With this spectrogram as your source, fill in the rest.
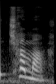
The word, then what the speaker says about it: क्षमा: देखिए, अगर ये स्टार्टिंग में आता है तो ये हमेशा छ का उच्चारण होगा इससे, ठीक है, तो इसका उच्चारण क्या होगा, छ।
